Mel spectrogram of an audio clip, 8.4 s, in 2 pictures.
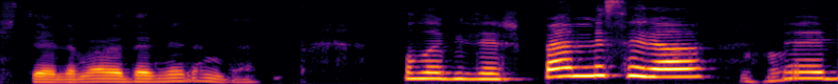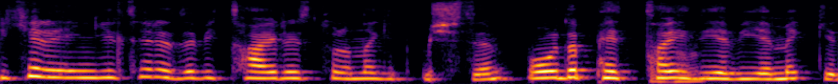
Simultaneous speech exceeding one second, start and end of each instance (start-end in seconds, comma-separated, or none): none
